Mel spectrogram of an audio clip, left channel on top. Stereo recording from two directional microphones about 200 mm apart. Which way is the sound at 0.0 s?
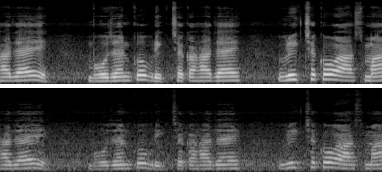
50° left (ahead or behind).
